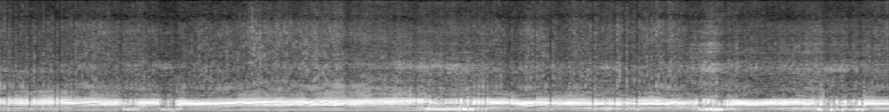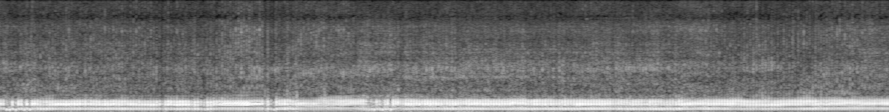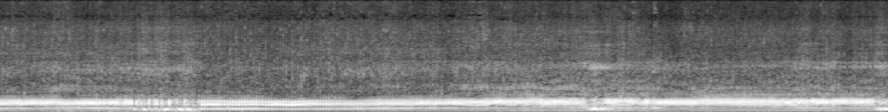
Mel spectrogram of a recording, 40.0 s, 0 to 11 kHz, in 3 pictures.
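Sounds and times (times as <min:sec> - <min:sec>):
bike rattling over rough ground: 0:00.0 - 0:39.9
motorcycle engine running: 0:00.0 - 0:39.9.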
